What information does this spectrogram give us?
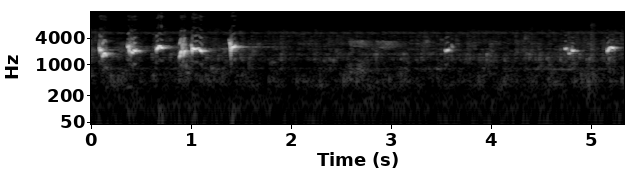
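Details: Sooty-headed bulbul singing loudly in the rapid 'ropel' style used to train other songbirds: a quick burst of six bright, liquid whistled notes, a short pause, then scattered single notes returning near the end.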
